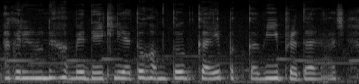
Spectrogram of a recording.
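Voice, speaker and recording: Woman doing a jittery young college guy, fretting and griping, mellow tone, faint music. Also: on the high side, level tone, normal speed, lightly acted. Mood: panicky. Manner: anxious, fretful. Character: panicky young male college student.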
